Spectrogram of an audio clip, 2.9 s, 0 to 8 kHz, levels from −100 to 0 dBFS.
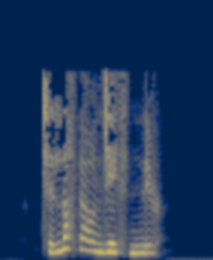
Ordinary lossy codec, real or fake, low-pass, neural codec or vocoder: MP3, 24 kbps; fake; 7.2 kHz; codec, 16 kHz in and 24 kHz out, 0.4 kbps, LongCat-Audio-Codec, four codebook decoder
